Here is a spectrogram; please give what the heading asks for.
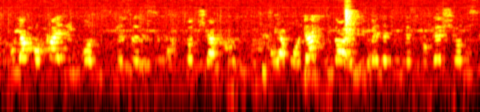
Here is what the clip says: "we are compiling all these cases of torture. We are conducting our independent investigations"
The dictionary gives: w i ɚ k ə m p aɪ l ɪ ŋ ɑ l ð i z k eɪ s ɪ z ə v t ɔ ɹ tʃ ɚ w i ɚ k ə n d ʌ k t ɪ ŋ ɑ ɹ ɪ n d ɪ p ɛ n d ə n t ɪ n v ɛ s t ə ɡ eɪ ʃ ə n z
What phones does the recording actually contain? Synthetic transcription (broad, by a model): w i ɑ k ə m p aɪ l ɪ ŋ ɑ l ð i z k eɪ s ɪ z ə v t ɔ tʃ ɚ w i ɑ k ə d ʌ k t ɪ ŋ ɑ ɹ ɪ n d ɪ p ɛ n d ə t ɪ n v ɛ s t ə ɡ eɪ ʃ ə n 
